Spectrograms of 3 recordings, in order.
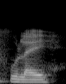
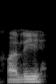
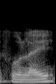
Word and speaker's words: Fulaih: Fulaih bisigati tasghir, ya, jadi Fulaih dengan sigot tasghir, ya, maka dibaca Fulaih gitu ya. Kalau supaya tidak dibaca yang lain, ya, tidak dibaca Falih misalnya, tapi Fulaih dengan bentuk tasghir, ya. Tasghir itu ya dibacanya berarti Fulaih.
